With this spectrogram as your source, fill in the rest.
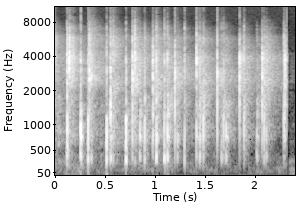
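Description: A quiz-show contestant is applauded after winning 50,000 taka: a brisk run of close, sharp hand claps, about twenty in two and a half seconds, loud and alone with no talk over them.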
